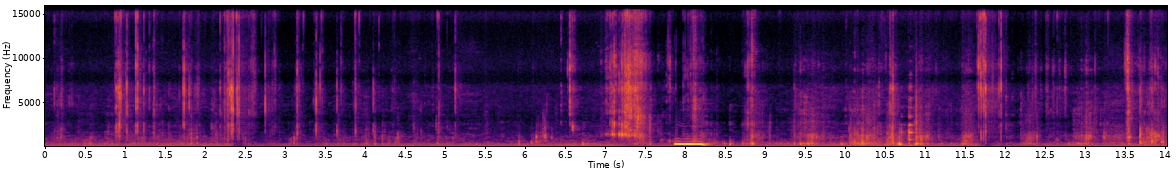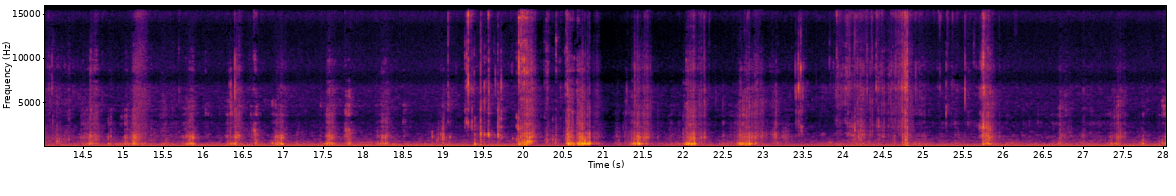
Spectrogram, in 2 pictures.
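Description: Close-miked chewing and biting as a person eats fried duck and crisp crackers by hand, with many irregular crunches and mouth clicks. A short hum from the eater about eight seconds in.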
